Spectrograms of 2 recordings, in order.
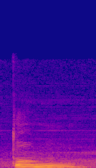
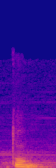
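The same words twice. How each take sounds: First: The final m is lightly emphasized. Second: The final m is barely emphasized at all. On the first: "hypoemphasis phoneme" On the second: "very hypoemphasis phoneme"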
